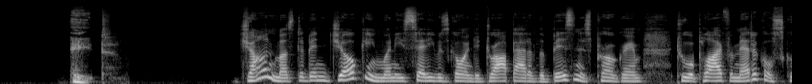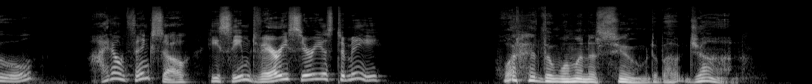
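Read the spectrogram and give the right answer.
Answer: That John was joking about going to medical school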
